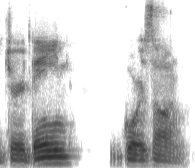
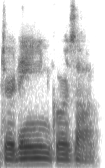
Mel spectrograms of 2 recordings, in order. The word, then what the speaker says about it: Jerdaine Gourzong: Okay, let's start off by saying how to pronounce my name. My name is Jerdaine Gourzong. You got that? Jerdaine Gourzong.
